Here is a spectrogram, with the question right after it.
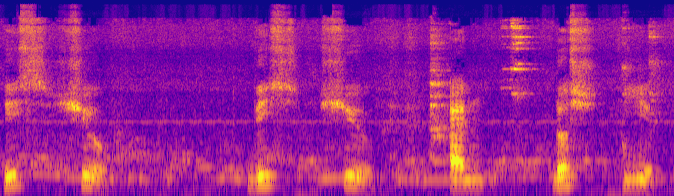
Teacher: And the next is alveolar fricative assimilation. The alveolar fricative may become post-alveolar fricative, and z may become z if followed by palatal approximant y.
